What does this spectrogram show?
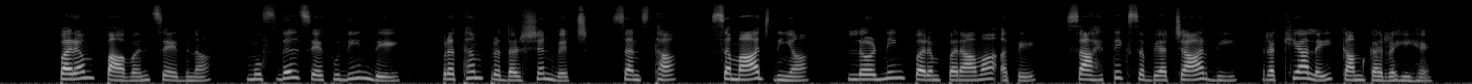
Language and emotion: Punjabi, neutral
